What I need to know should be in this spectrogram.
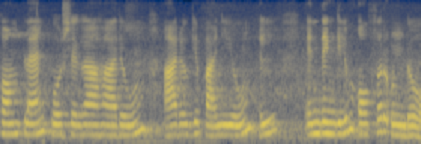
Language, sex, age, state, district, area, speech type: Malayalam, female, 30-45, Kerala, Kasaragod, rural, read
